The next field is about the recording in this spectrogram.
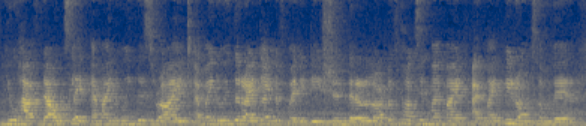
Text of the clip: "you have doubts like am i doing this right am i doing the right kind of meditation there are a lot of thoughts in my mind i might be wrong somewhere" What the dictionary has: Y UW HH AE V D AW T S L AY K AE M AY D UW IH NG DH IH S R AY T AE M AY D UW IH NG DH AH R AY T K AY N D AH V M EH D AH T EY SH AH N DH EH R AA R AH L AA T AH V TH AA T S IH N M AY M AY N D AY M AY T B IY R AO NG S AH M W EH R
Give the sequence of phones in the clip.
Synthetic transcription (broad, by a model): Y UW HH AE V D AW T S L AY K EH M AY D UW IH NG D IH S R AY T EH M AY D UW IH NG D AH R AY T K AY N D AH V M EH D AH T EY SH AH N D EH R AA R AH L AA T AH V T AA T S IH N M AY M AY N D AY M AY T B IY R AO NG S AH M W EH R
